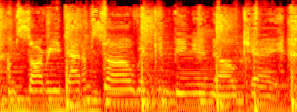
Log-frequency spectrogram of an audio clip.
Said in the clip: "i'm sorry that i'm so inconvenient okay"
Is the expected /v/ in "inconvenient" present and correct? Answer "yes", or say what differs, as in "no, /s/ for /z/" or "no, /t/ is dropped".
no, /b/ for /v/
